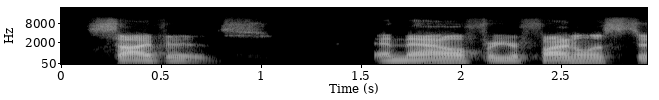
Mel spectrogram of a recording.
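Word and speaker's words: SciVis: visualization high school which until now i thought was pronounced skivvies but i've been informed it's pronounced si viz and now for your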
